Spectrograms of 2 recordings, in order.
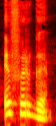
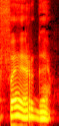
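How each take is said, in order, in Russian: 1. Букву F произносят по её названию в алфавите. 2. Букву F произносят иначе, не по её названию в алфавите. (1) "Если следовать правилам, говорить надо ФРГ" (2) "Все мы дружно говорили исключительно ФРГ"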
